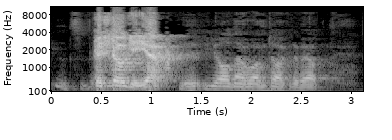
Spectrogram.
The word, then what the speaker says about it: Khashoggi: So the latest news is, and I'm not really good at pronouncing the victim's name here, Khashoggi. Khashoggi, yeah.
